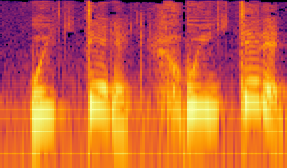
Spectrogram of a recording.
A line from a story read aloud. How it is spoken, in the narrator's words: Joe cried out jubilantly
